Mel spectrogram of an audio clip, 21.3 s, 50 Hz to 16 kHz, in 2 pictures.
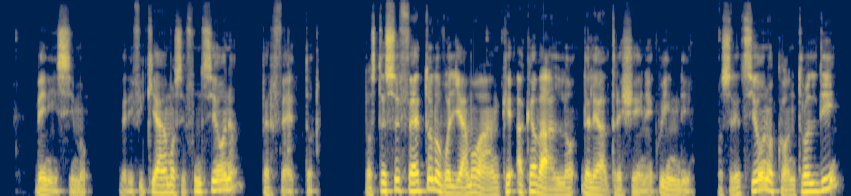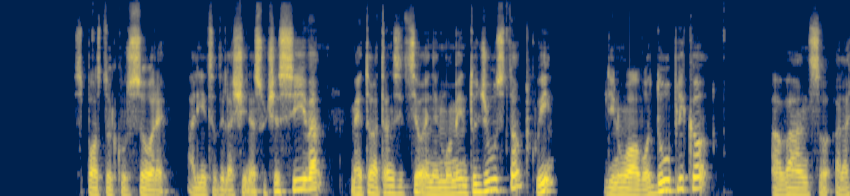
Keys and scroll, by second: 9.6 super+d, 18.7 super+d.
